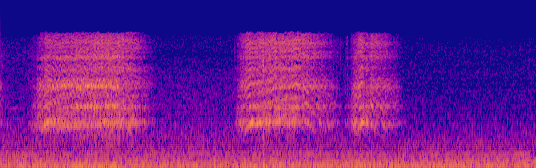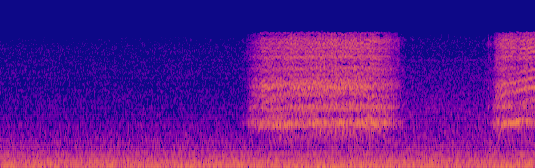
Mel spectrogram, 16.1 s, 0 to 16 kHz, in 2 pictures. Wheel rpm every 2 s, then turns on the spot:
80, 20, 60, 0, 0, 10, 110, 30.
none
